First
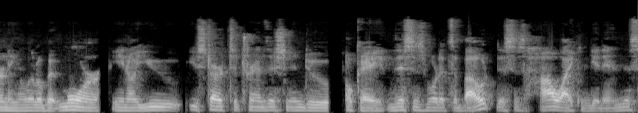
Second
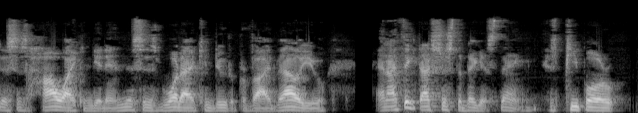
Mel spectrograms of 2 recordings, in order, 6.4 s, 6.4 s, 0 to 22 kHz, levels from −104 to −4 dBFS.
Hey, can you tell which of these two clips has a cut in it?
first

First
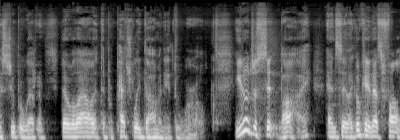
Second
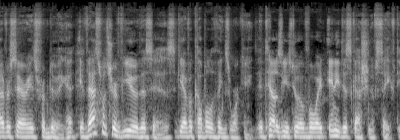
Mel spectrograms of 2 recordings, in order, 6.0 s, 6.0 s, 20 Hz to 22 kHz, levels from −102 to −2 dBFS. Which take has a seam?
second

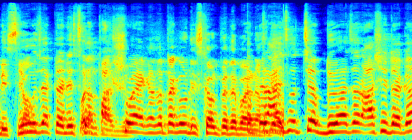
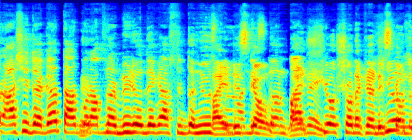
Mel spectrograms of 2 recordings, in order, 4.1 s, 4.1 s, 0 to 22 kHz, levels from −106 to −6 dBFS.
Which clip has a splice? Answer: first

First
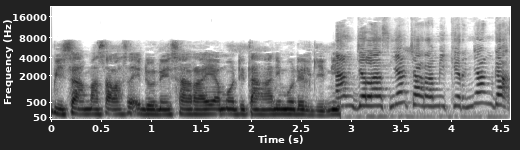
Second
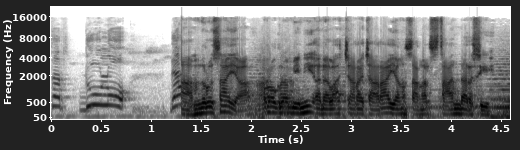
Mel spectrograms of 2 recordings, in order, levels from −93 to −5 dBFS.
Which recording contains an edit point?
second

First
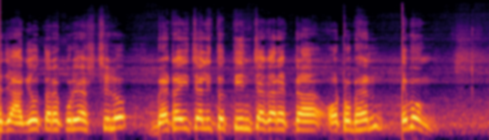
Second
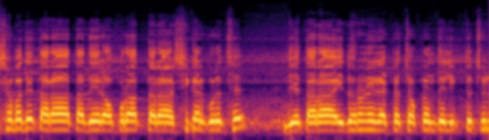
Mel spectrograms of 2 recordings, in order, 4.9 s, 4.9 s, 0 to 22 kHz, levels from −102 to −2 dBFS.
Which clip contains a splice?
first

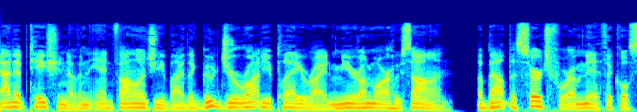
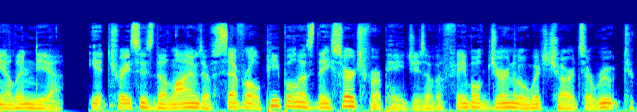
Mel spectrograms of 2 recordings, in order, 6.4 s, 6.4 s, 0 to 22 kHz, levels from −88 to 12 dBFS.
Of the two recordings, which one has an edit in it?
first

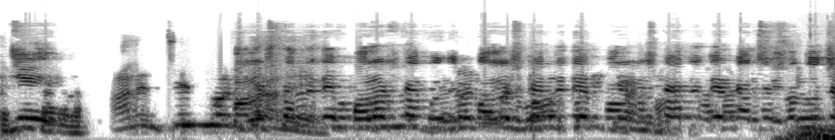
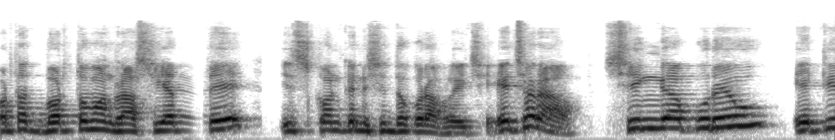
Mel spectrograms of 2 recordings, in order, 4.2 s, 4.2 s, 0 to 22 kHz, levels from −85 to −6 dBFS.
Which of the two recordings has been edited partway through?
second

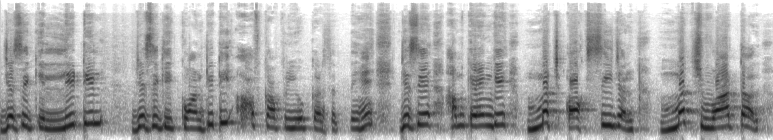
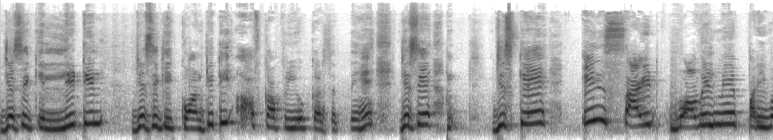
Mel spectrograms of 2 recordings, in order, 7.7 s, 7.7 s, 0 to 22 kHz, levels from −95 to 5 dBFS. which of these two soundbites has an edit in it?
second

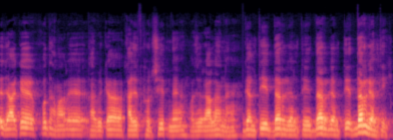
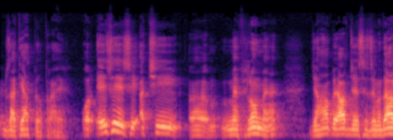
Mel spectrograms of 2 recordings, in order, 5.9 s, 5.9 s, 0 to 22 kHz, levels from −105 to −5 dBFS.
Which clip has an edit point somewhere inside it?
first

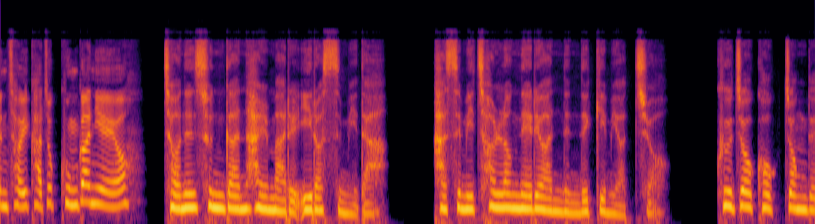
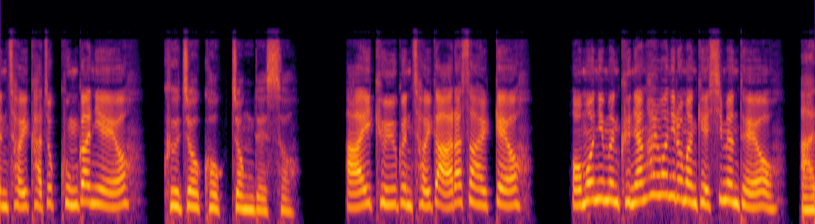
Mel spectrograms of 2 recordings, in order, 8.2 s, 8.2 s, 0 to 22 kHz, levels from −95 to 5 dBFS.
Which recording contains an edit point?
second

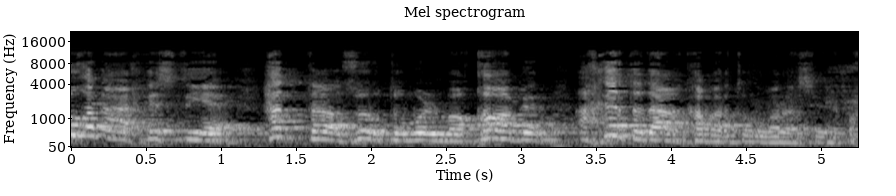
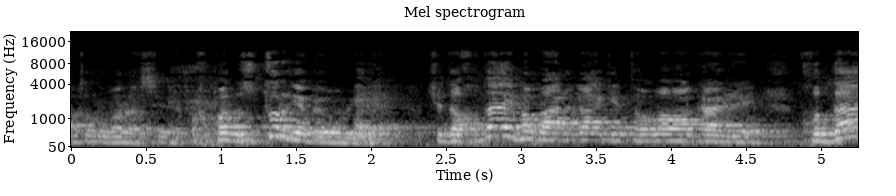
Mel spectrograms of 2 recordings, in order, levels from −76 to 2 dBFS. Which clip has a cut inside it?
second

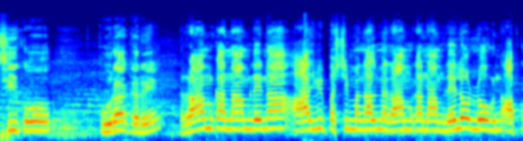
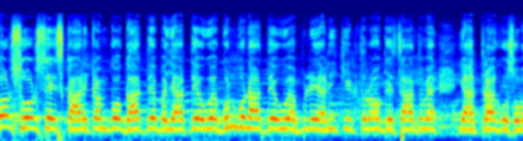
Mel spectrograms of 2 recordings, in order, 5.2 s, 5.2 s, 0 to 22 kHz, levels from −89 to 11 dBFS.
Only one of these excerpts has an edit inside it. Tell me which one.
first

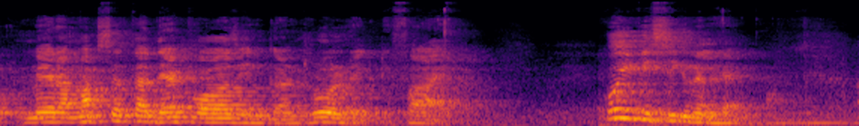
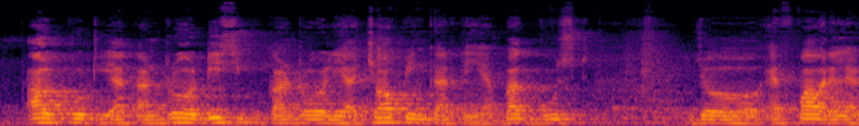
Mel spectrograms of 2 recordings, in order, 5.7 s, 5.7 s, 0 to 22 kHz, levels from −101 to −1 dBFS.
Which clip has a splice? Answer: first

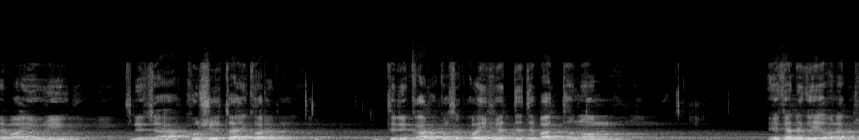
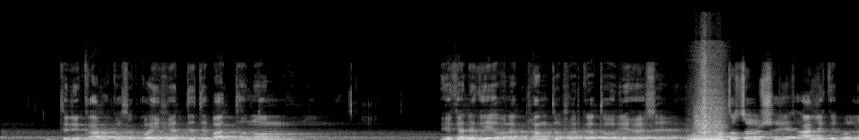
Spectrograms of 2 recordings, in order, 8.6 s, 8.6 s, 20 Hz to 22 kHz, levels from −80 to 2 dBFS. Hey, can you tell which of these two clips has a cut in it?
second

